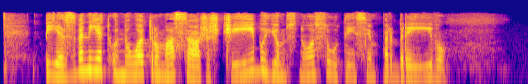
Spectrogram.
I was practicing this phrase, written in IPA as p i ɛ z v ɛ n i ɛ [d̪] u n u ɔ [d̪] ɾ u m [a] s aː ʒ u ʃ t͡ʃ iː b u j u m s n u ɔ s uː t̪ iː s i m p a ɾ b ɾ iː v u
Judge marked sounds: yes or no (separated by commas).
no, no, yes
